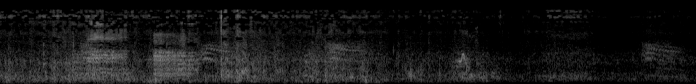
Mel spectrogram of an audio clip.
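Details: Crows feeding between breakfast and lunch. Several rough, nasal caws come in the first seconds, with fainter calls later, all over a continuous rustling, hissy background.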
